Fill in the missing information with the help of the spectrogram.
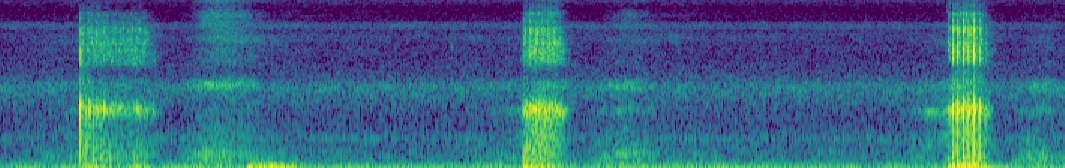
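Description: Three short snorting breaths over about seven seconds against quiet room noise; soft snoring during sleep.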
